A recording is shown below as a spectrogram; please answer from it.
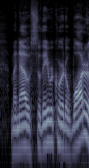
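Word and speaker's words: Manaus: this was the the port of manous I believe that's how you pronounce it m n a u s manow so they record a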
